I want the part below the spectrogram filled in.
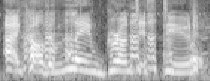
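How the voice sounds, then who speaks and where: Very high-pitched cocky bear cub boy. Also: slow pace, noisy background. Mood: cocky, teasing. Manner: animated, cocky bravado. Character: excitable boastful little brown bear cub, young boy. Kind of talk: animated kids' cartoon dialogue. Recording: music behind the voice. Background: cartoon music.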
